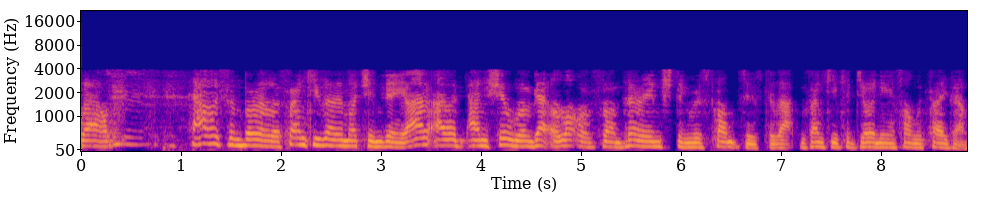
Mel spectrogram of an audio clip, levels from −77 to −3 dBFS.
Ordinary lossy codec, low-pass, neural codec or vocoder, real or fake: AAC, 16 kbps; 7.2 kHz; codec, 24 kHz, 1 kbps, SNAC; fake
